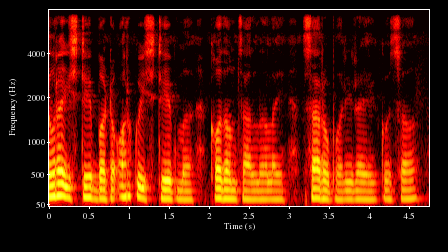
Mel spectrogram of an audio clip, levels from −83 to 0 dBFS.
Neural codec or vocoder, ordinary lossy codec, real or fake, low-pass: none; none; real; 7.2 kHz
